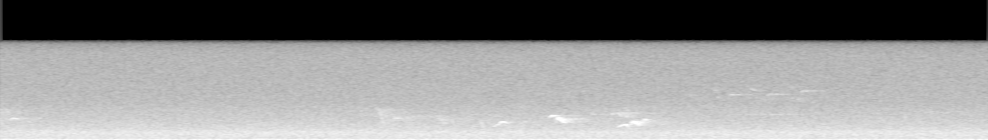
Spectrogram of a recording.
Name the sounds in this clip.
Red-eyed Vireo, Scarlet Tanager, Blackburnian Warbler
